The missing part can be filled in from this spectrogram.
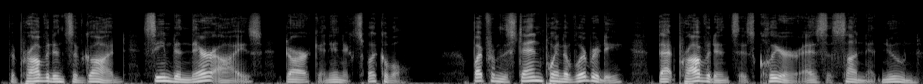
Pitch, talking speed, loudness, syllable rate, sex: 115 Hz, 175 wpm, -20 LUFS, 5.1 syllables/s, male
